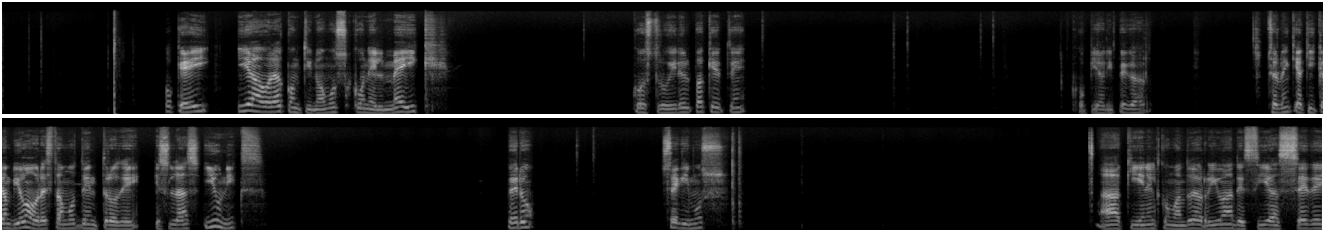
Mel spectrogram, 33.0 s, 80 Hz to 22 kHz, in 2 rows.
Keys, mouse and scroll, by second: 2.6-3.9 scroll up 2, 4.6-5.5 scroll down 2, 5.5-7.2 scroll down 1, 7.2-9.4 drag, 12.1 click, 23.6 click, 24.2 click, 25.5 Return, 30.9-31.6 scroll up 1.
